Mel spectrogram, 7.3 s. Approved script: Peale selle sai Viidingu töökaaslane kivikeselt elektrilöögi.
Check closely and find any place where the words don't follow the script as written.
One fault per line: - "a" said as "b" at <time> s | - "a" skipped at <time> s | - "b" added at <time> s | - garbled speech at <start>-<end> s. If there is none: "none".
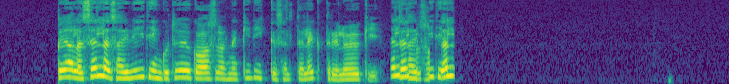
- garbled speech at 3.9-4.6 s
